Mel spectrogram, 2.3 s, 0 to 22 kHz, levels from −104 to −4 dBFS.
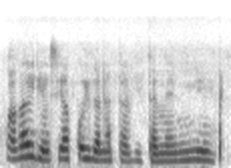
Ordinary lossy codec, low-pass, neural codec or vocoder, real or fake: Opus, 64 kbps; 14.4 kHz; codec, 32 kHz, 1.9 kbps, SNAC; fake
